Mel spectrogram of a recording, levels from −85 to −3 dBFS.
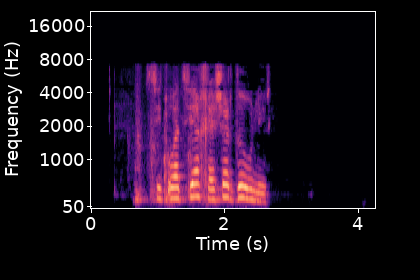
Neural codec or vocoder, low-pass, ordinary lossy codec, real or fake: none; 7.2 kHz; AAC, 48 kbps; real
